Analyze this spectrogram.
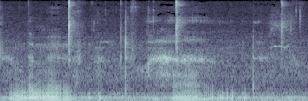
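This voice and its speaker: A man speaks at a very slow pace amid loud background noise. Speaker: ASMR artist. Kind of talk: ASMR relaxation talk for sleep. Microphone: studio mic.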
